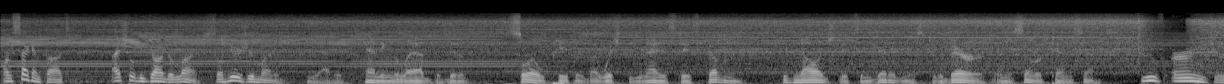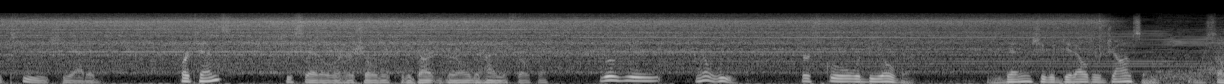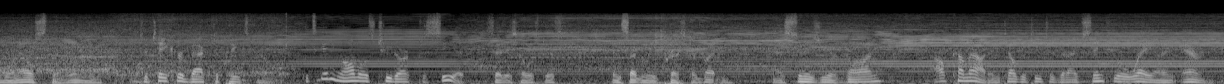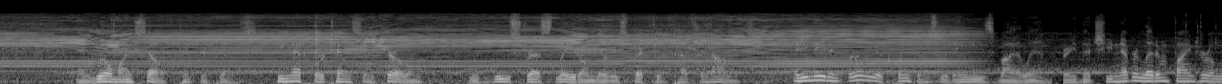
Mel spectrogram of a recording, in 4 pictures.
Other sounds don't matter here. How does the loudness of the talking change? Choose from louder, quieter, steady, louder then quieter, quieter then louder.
steady.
